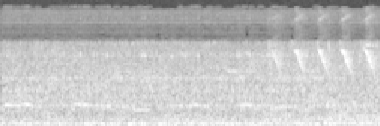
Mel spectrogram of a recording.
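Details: A female Gila woodpecker visiting a backyard feeder in Arizona gives a quick run of sharp, dropping notes, about four a second near the end, over steady traffic rumble.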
